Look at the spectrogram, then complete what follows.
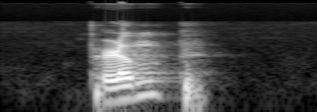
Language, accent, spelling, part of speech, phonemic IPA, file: German, Austria, plump, adjective, /plʊmp/, De-at-plump.ogg
- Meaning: 1. dumpy, squat, bulky (roundish and misshapen) 2. clumsy, heavy, graceless, inelegant 3. brash, tactless, crude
